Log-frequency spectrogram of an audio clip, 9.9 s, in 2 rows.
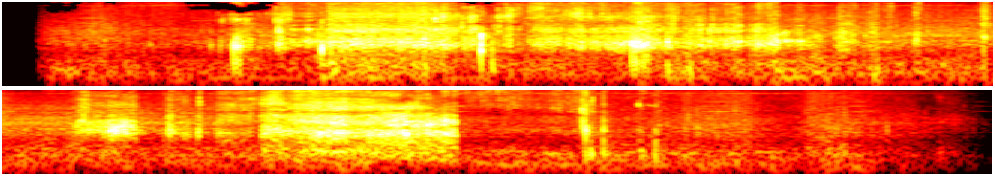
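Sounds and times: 
wound irrigation in an operating room: 0.2 - 8.3
medical suction in an operating room: 1.0 - 4.6, 5.3 - 8.2.

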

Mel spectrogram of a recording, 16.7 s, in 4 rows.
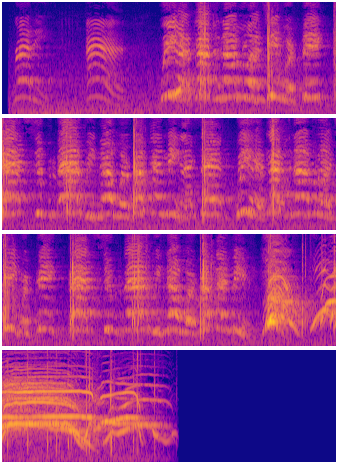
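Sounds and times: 
cheerleaders cheering: 2.0 - 14.7.

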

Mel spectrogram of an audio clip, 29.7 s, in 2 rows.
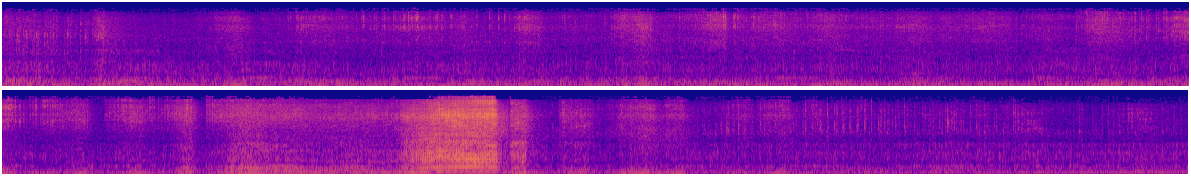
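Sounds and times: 
drag boats racing: 0.0 - 29.6.

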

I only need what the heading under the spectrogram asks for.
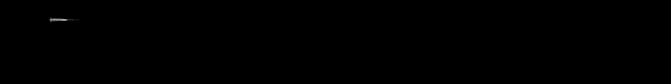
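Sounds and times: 
electronic flash beep: 0.5 - 0.7.

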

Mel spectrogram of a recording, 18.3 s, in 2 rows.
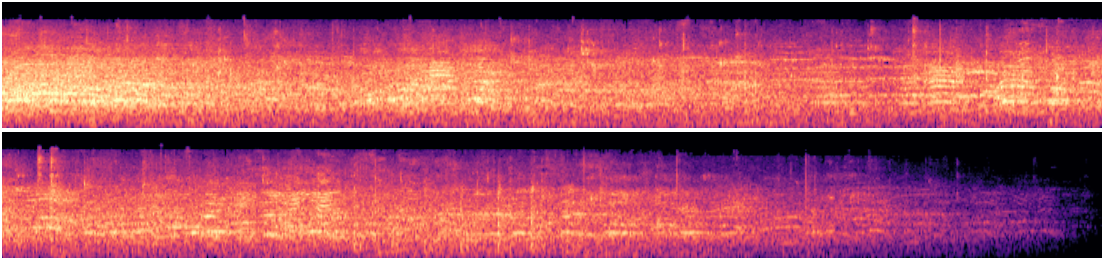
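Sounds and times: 
gym crowd cheering: 0.0 - 17.4.

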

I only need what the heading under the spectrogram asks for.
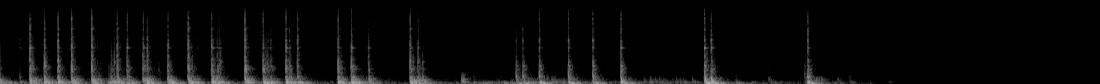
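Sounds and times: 
hemp rope creaking: 0.0 - 8.6.

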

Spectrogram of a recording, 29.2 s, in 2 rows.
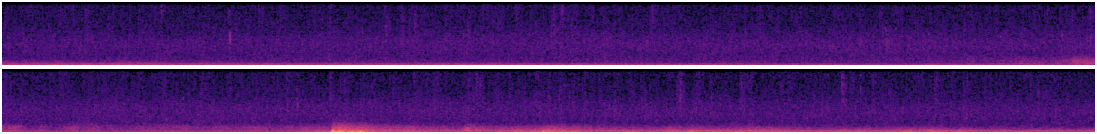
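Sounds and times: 
rain at Blue Mountain Lake Adirondacks New York: 0.0 - 29.1
continuous thunder at Blue Mountain Lake Adirondacks New York: 18.6 - 28.1.

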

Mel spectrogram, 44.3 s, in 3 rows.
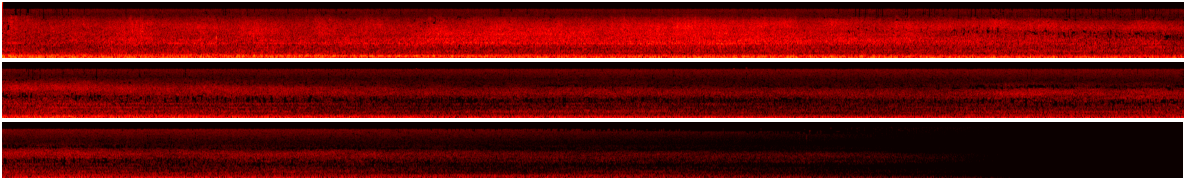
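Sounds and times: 
medium distant diesel train passing: 0.0 - 35.4.

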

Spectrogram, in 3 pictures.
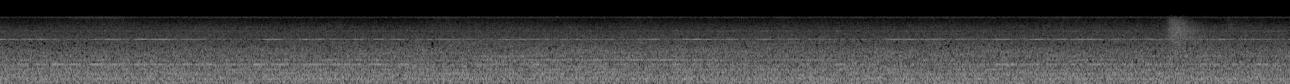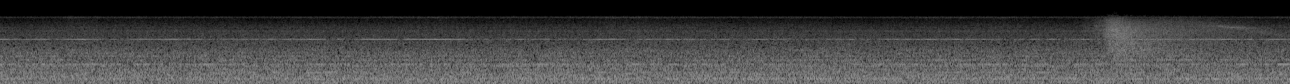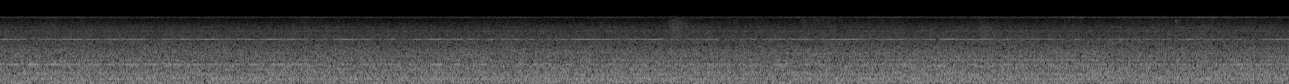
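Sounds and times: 
diesel train idling: 0.0 - 38.5.

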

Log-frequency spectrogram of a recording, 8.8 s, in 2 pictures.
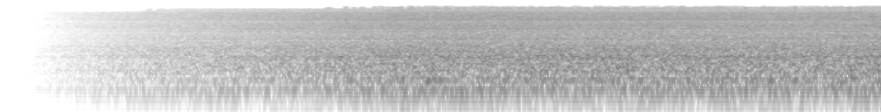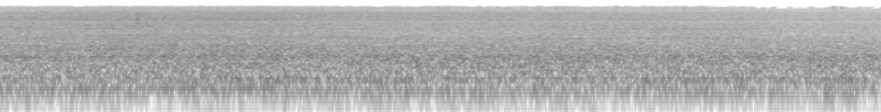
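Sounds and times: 
SUV at 55 to 65 mph slowing down: 1.0 - 8.7.

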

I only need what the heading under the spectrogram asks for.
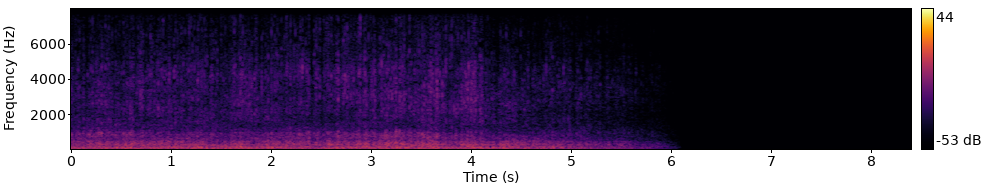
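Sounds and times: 
offshore power boat engine: 0.0 - 6.0.

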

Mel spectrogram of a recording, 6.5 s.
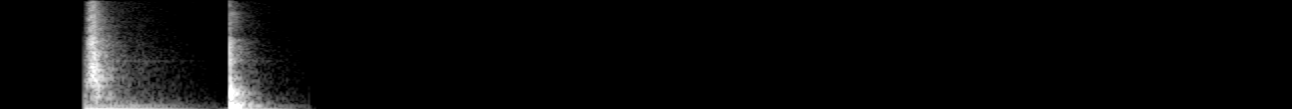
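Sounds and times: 
dart throw with feather whoosh: 0.4 - 0.8
dart hitting target: 0.4 - 1.4.

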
